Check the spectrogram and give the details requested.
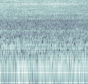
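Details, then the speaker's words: Chairside dental composite restoration: after etching the enamel margin, Clearfil Prime primer is applied and dried with the air-water syringe, heard as a steady high airy hiss; dental air-water syringe. "This is Clearfill Prime. I use the air water syringe. I find it more effective."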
